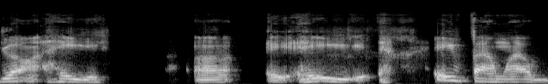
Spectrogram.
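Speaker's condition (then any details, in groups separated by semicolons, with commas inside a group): Cerebral palsy with speech impediment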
